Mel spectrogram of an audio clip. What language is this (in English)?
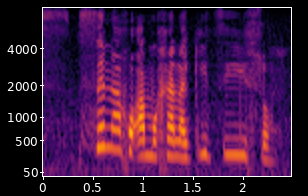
Tswana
